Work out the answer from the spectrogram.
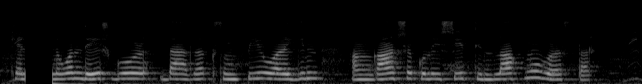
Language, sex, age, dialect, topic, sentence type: Kannada, female, 18-24, Northeastern, agriculture, statement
